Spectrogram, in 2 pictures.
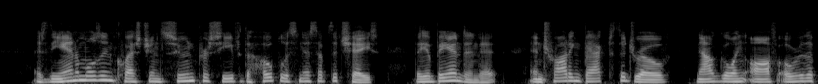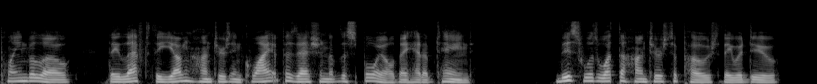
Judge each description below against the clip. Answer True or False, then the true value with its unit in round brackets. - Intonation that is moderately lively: True (4.3 semitones)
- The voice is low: True (130 Hz)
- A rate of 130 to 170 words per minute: False (185 wpm)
